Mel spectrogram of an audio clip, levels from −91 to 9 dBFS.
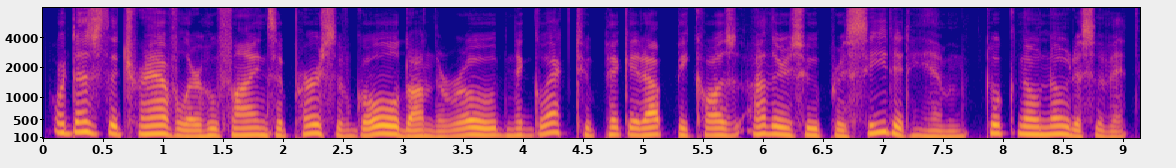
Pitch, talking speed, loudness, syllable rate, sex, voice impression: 155 Hz, 185 wpm, -16 LUFS, 4.5 syllables/s, male, masculine, adult-like, soft, calm, friendly, reassuring, kind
